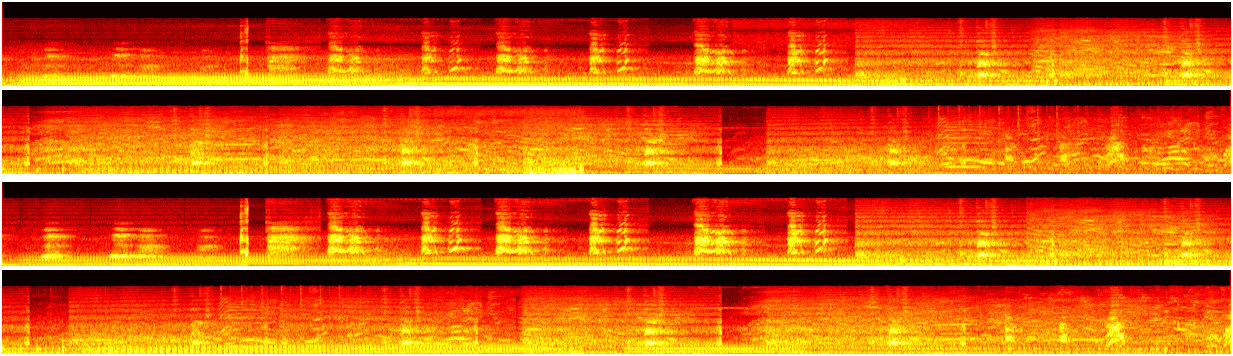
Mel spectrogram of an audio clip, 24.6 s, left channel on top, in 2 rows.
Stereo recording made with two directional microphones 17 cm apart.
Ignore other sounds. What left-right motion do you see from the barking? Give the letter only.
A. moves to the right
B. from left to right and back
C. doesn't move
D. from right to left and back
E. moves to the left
D.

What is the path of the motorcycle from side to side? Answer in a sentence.
In this clip you hear the motorcycle move to the right.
